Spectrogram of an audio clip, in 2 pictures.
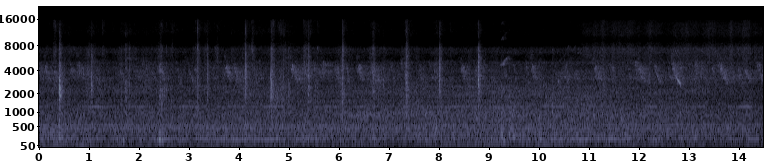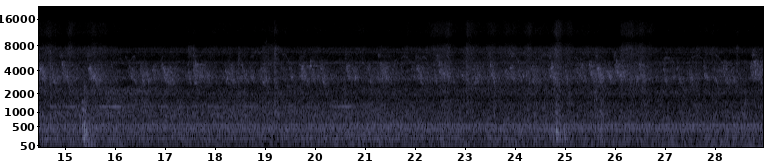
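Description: Faint, rapid chirping of small birds: many short falling chirps, thicker in the second half, over a faint steady hum. A handful of sharp clicks come in the first half.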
